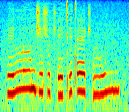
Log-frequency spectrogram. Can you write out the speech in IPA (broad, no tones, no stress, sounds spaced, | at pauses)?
e lː ɤː n d͡ʒ e ʃ ɤ t͡ʃʼ e kʼ e tʼ ɛː t͡ʃʼ ɯː w iː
